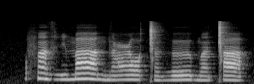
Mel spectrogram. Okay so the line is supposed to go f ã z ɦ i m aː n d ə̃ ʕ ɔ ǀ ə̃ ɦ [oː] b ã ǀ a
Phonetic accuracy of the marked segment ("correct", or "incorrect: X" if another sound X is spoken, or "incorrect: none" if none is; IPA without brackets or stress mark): incorrect: ɵː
